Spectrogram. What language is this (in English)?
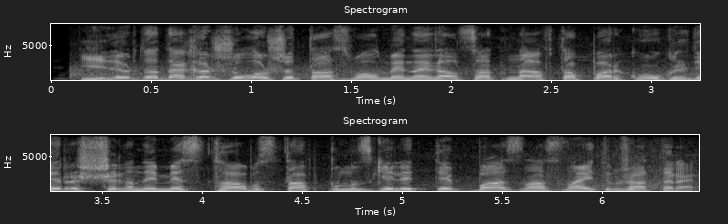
Kazakh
